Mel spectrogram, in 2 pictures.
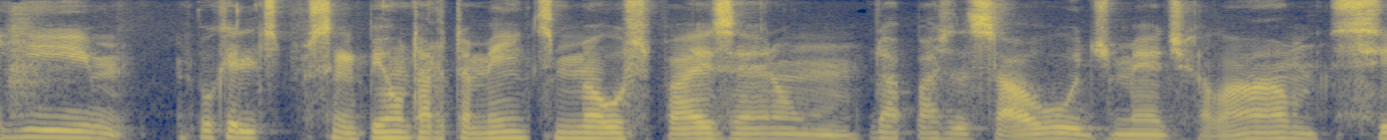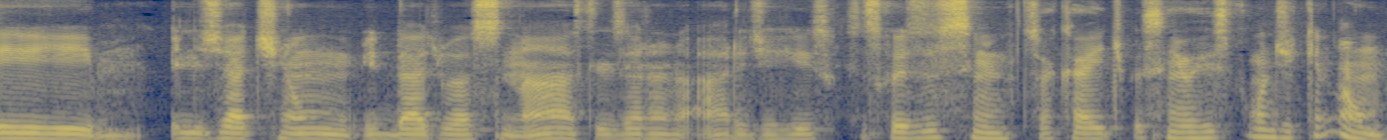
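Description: Noticeable background noise sits behind a man's voice. He speaks at a moderate pace with a medium pitch and ordinary pitch variation. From Belo Horizonte, Brazil. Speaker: podcast co-host. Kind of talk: casual personal story.

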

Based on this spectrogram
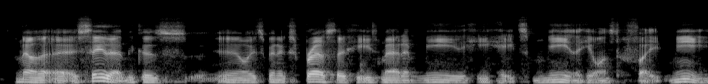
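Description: With an unremarkable speaking voice, a man with a fairly low pitch and ordinary pitch variation speaks at a moderate pace with hardly any pauses against a quiet background. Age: 30s. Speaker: podcast host, single father. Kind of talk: casual monologue. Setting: alone at work.

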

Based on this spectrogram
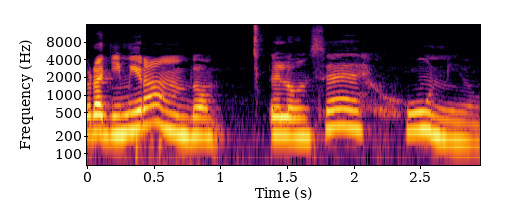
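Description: This woman speaks in a fairly high pitch with ordinary pitch variation. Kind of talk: casual chat.

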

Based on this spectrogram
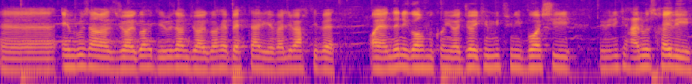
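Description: Monotone, flat intonation at a moderate pace over noticeable background noise. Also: man, medium pitch for a man. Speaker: startup co-founder. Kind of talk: interview.

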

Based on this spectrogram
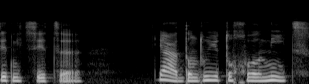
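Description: She has an unremarkable speaking voice. Her pitch sits fairly low, and she keeps a moderate pace. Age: 20s. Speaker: podcast host. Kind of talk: personal monologue. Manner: casual.

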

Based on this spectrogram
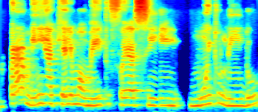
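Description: Speaking at a fairly slow pace, a woman has a plain, everyday voice with ordinary pitch variation. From Salvador, Bahia, Brazil. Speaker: health professional sharing ayahuasca experience. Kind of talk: personal testimony in interview.

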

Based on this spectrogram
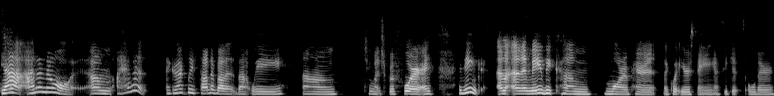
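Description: In an American accent, a woman with an unremarkable speaking voice talks at a moderate pace, her fairly high pitch carried by lively intonation. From New Mexico. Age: 30s. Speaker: former missionary and mother. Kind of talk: casual chat.

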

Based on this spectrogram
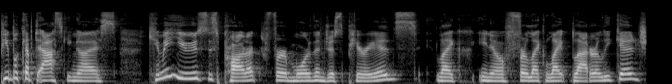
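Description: A woman speaks at a moderate pace with a fairly low pitch. Her loudness stays very even while her intonation is lively. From Montreal, Canada. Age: 30s. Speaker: entrepreneur. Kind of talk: interview. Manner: animated.

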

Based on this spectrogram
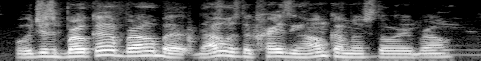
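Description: A plain, everyday voice from a man with an American accent, at a fairly quick pace. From Columbus, Ohio, US Midwest. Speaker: DJ and entertainment business owner. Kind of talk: casual chat.

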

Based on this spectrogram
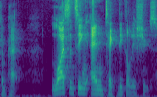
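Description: A man's bright, sharp tone at a moderate pace with ordinary pitch variation, on a very clean recording with a silent background. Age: 40s. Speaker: video game podcast co-host. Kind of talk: casual chat.

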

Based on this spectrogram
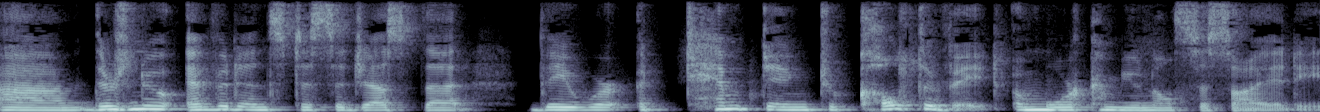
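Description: The voice has a dark, mellow tone and is somewhat breathy, moving at a moderate pace with fairly even intonation and hardly any pauses. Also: woman, medium pitch for a woman. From grew up in London and New York, Punjabi-speaking household. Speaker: history professor. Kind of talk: academic interview. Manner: hesitant fillers, self-repeating.

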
